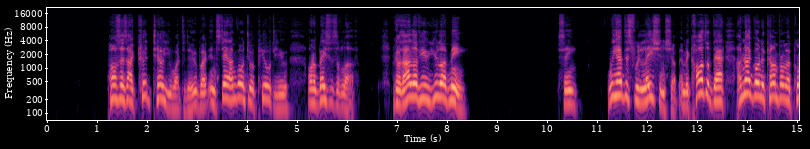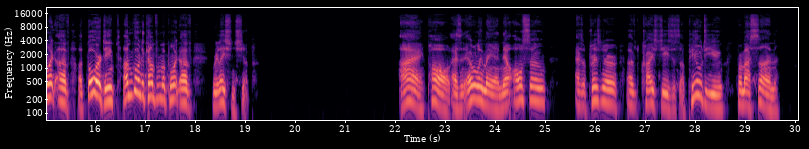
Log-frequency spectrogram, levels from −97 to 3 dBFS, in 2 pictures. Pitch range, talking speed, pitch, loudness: 150-215 Hz, 155 wpm, 180 Hz, -26 LUFS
